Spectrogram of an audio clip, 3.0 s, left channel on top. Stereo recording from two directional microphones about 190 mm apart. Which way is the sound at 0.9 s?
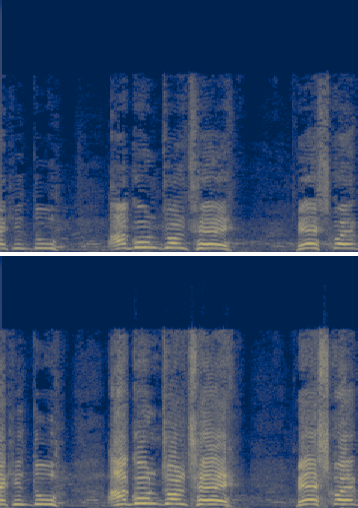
Centre (ahead or behind).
